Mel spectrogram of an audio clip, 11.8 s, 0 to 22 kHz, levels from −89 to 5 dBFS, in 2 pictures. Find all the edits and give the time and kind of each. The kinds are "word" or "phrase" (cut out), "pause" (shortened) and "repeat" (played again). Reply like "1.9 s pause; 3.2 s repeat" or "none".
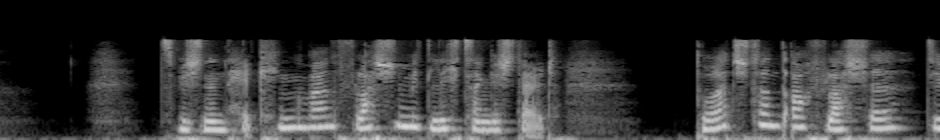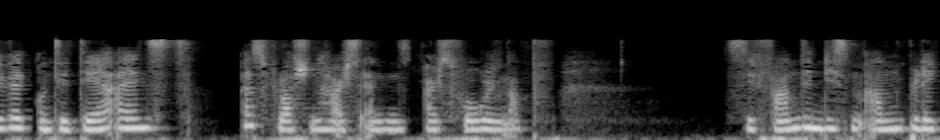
5.0 s word; 6.1 s word; 8.4 s word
